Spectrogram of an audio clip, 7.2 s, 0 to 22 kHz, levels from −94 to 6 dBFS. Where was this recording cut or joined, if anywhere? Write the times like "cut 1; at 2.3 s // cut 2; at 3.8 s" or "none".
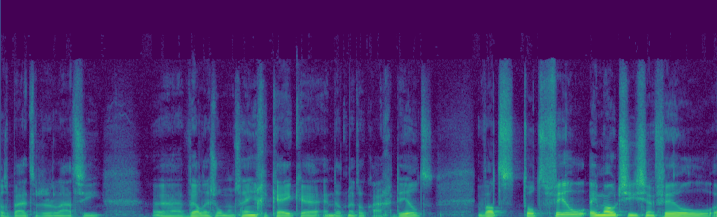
cut 1; at 4.7 s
